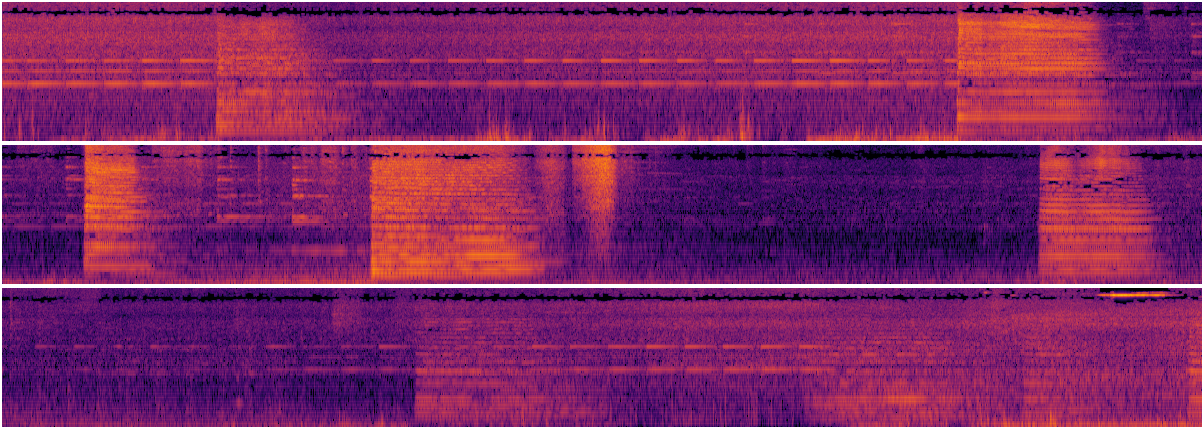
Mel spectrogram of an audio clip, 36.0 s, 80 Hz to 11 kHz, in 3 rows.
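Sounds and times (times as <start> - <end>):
locomotive air horn blasts: 2.1 - 3.7, 9.5 - 11.8, 12.8 - 13.9, 15.6 - 18.0, 22.4 - 23.7, 28.1 - 30.0, 32.1 - 36.0
low locomotive rumble: 32.2 - 36.0.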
